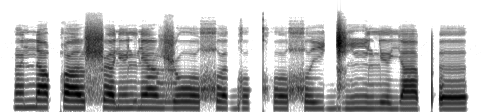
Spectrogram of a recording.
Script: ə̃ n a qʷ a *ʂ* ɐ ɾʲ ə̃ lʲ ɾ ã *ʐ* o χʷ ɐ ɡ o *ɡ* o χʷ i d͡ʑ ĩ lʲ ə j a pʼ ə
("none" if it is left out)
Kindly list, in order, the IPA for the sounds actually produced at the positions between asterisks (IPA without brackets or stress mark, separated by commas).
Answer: ʂ, ʐ, kʰ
